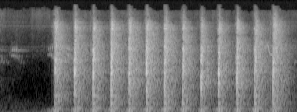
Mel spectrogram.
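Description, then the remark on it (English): Pancho knocks at a very heavy front door, a rapid, steady series of about a dozen loud knocks, each a solid thud with a woody rap, continuing evenly for over two seconds after a brief silence. “That a very heavy door. It hurt Pancho's knuckles to knock, Cisco.”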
